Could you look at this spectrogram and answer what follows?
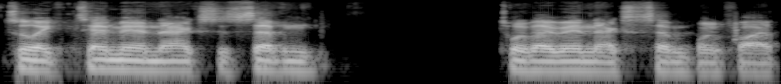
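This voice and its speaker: A man's voice: low-pitched, flat delivery, fairly quick, bright, forceful tone. A man in a casual gaming podcast conversation, explaining details in an informal, knowledgeable way. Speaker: podcast guest.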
